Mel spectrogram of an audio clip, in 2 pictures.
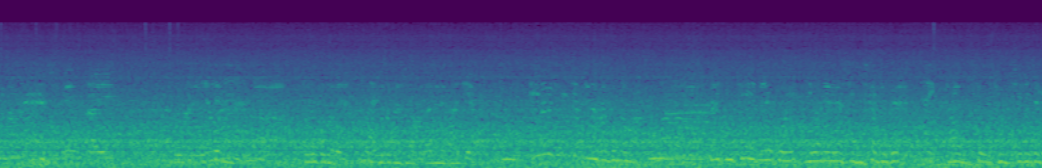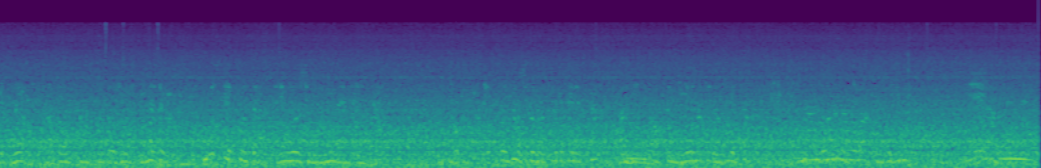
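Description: Car cruising at highway speed heard from inside the cabin: steady road and engine noise, with muffled, low talking running underneath.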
